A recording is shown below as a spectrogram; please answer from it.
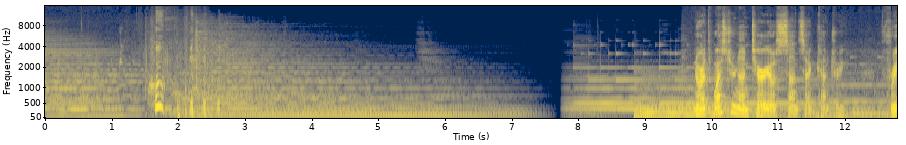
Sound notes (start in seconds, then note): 1.6 laughs; 7.8 soft music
